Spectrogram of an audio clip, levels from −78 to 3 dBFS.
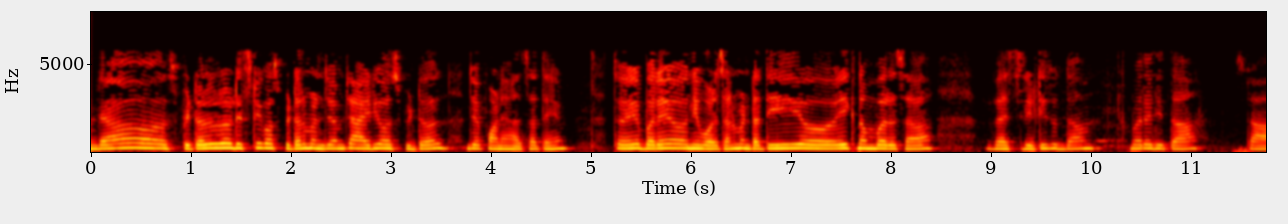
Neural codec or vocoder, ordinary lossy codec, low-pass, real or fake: none; MP3, 24 kbps; 7.2 kHz; real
